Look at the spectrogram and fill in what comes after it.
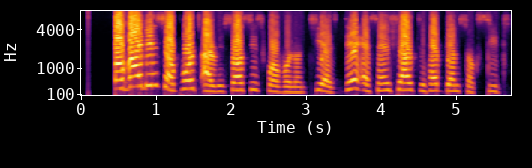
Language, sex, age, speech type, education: Nigerian Pidgin, female, 30-45, read, tertiary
